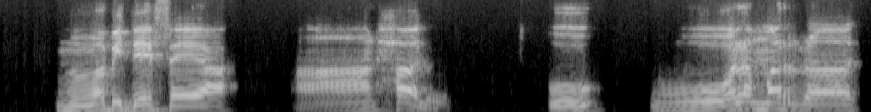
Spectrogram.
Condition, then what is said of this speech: Stuttering. كل ما أعمل جوكس يعني عن هذا الموضوع مش بس كانوا الناس يرتاحوا لأنه عم يفهموا ليش أنا عم بحكي بهذا الشكل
